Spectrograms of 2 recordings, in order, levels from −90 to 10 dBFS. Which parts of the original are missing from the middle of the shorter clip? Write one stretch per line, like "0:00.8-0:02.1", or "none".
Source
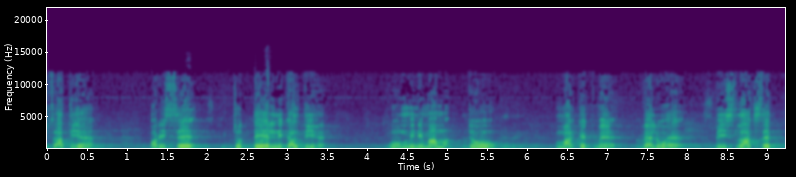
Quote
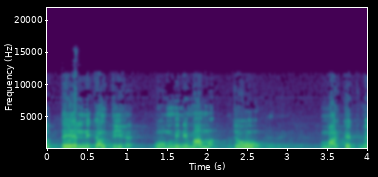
0:03.6-0:04.1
